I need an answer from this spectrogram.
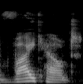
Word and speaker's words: Viscount: saw that yeah so apparently Viscount Terry is not Viscount Terry but VI count Terry that's yes I mean you don't put an S in a word it's a French word and then be like no don't say the S it yeah you do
